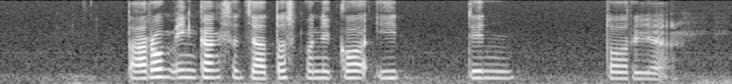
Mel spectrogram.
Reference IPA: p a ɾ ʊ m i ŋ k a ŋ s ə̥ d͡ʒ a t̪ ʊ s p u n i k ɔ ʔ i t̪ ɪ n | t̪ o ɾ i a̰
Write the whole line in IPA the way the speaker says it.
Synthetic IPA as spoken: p a ɾ ʊ m i ŋ k a ŋ s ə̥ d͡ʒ a t̪ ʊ s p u n i k ɔ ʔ i t̪ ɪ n | t̪ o ɾ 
